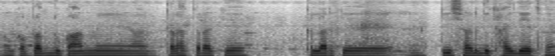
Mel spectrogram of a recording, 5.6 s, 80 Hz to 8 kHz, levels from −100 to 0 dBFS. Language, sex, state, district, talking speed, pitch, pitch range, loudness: Chhattisgarhi, male, Chhattisgarh, Rajnandgaon, 170 wpm, 125 Hz, 120-130 Hz, -18 LUFS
